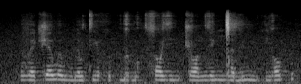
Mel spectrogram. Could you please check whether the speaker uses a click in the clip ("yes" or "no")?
yes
